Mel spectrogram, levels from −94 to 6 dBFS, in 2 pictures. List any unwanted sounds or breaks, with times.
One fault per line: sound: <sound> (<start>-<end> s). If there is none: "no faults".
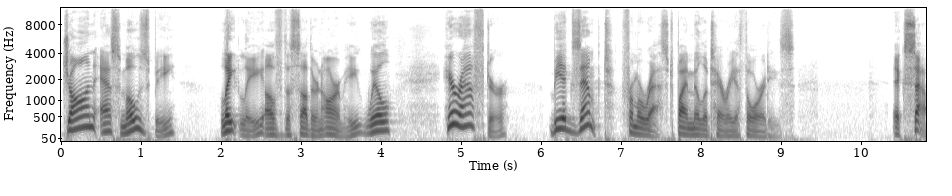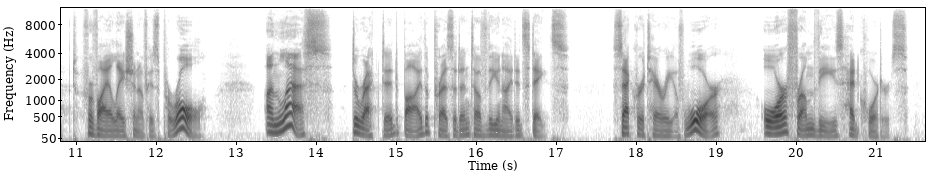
no faults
